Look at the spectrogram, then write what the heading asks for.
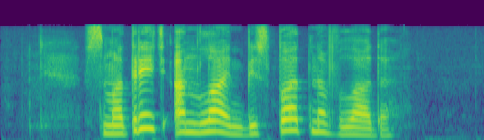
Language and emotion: Russian, positive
